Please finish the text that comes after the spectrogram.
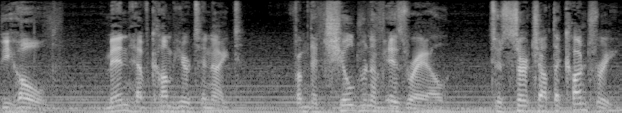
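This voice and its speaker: An actor playing a commanding royal messenger in a dramatized audio Bible, declamatory and insistent. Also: male voice, mid-range voice, lively intonation, a little slow, lightly acted. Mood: alarmed. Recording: loud music under the voice.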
